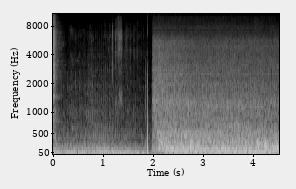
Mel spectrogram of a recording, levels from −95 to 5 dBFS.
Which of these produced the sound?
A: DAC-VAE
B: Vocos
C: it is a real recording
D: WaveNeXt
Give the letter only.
C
